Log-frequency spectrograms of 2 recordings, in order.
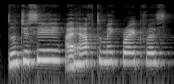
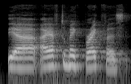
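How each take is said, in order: First: Exasperated. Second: Said in the usual way. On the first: Acted. Mom repeats, exasperated.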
